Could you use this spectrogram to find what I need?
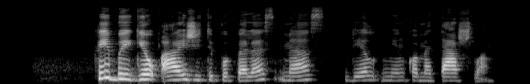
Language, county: Lithuanian, Vilnius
